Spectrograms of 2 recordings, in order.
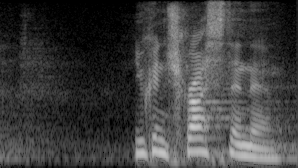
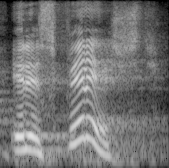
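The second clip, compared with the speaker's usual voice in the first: raised preacher's cry, falling at the end; quoted yell; 7 semitones higher, 8 dB louder than usual. Retold or imitated. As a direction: proclaim it loudly as a quoted cry. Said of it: "He yells out".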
